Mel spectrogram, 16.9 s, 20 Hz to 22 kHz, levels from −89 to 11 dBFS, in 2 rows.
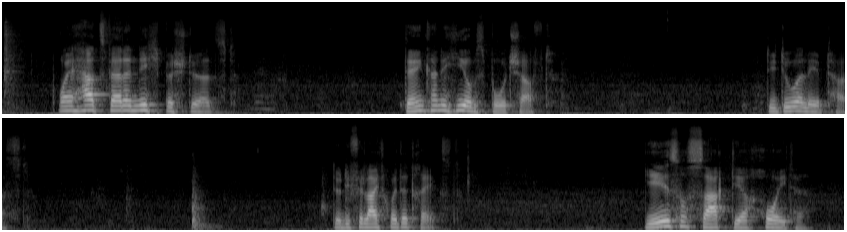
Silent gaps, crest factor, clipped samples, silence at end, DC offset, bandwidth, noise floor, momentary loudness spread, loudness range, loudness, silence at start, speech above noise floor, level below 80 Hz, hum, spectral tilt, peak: none; 22 dB; under 0.1%; 0.4 s; under 0.1%; 13.5 kHz; -67 dBFS; 19 LU; 7 LU; -32 LUFS; 0 s; 36 dB; -64 dBFS; none; -7 dB/octave; -12 dBFS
